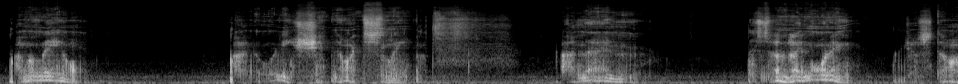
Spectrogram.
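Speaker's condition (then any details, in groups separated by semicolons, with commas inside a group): Laryngectomy; permanent tracheostomy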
